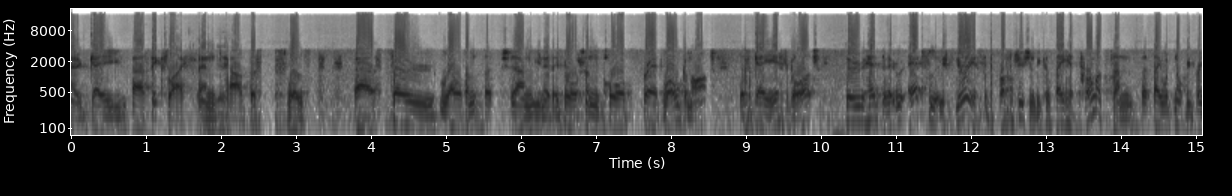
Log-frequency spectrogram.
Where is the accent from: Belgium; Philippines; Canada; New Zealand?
New Zealand; I'm from New Zealand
